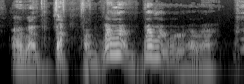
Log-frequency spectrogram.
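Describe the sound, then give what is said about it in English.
A person mimics a dog, letting out a quick run of four or five yappy, whining barks, the last one stretched into a longer whimpering howl. “Are you a dog now?”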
